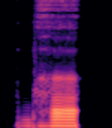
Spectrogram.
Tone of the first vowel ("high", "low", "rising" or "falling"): low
